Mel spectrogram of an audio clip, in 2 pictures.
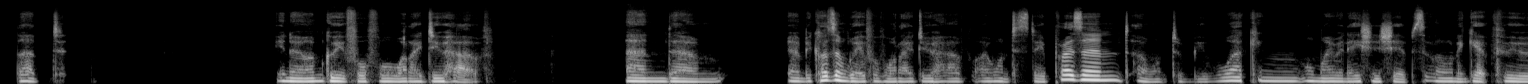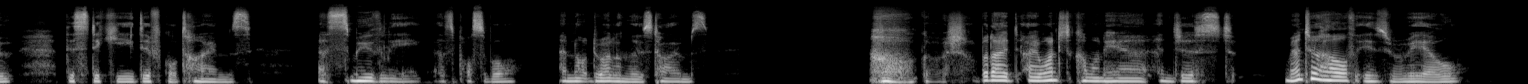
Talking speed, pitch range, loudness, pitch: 135 wpm, 130-155 Hz, -19 LUFS, 140 Hz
